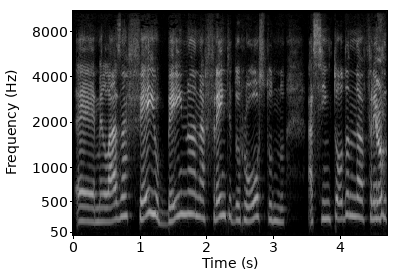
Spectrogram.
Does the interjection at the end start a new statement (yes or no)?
yes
